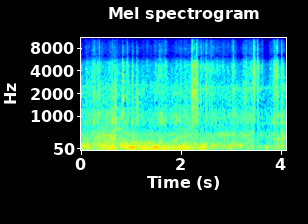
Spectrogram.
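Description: Plastic wrapping crinkling and rustling as it is pulled off a cardboard box by hand, with a few sharp crackles and some handling bumps.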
